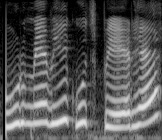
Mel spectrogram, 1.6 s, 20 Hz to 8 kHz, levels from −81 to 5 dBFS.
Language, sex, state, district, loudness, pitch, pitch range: Hindi, female, Uttar Pradesh, Etah, -11 LUFS, 380 Hz, 320-395 Hz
